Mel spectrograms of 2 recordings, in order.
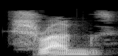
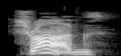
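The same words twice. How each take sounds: First: Flat falling answer, Shrugs. said low and final; Shrugs. with a closed, falling tune; falling statement. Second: Shrugs? lifted higher and louder as a query; Shrugs? echoed back in disbelief; rising question. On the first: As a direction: state Shrugs. as a plain fact, dropping low. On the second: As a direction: ask Shrugs? with a rising tune. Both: Acted. Answer versus echoed question.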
